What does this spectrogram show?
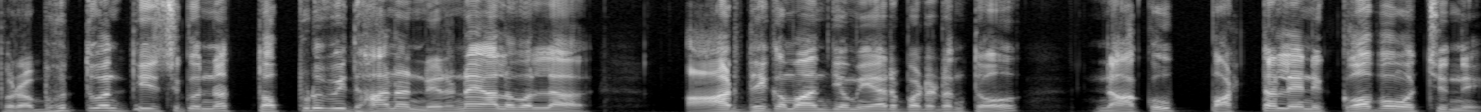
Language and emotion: Telugu, angry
